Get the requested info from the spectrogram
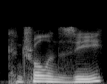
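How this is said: Z is said the American way, 'zee'.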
